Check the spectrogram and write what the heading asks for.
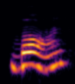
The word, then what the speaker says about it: Barn: এখানে এটাকে অনেকটা অর মতো উচ্চারণ হবে, বর্ন। সেখানে বার্ন হবে না, যেন আমরা ইংলিশে যেভাবে লিখি বার্ন, ওই বার্ন হবে না, এটা হবে বর্ন।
